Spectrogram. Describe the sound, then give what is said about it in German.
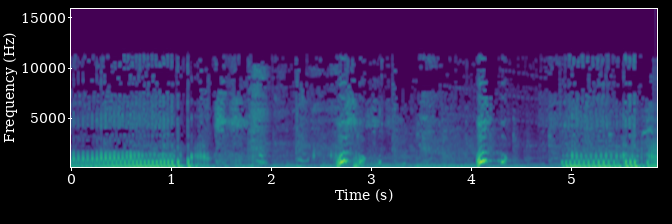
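A pug dog snoring loudly, with buzzy, rasping breaths at the start and end and two whistling, wheezy tones in the quieter middle. “Mopsdame Amelia und ihr Schnarchen. Leute, ey, die schnarchen nicht, die hat ein Turbo angeworfen.”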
